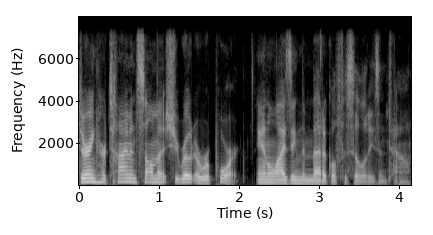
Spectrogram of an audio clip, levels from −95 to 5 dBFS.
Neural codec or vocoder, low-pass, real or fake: none; 7.2 kHz; real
